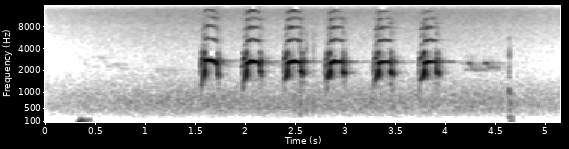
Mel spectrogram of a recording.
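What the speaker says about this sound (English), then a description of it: "there's that squeal series that sounds remarkably like a gull" A sapsucker woodpecker gives a gull-like series of six evenly spaced, rising squeals, clear against a quiet background, with a soft thump before and after.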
